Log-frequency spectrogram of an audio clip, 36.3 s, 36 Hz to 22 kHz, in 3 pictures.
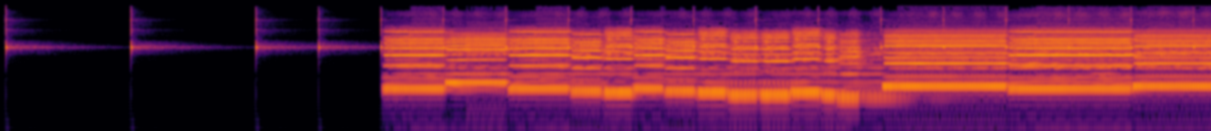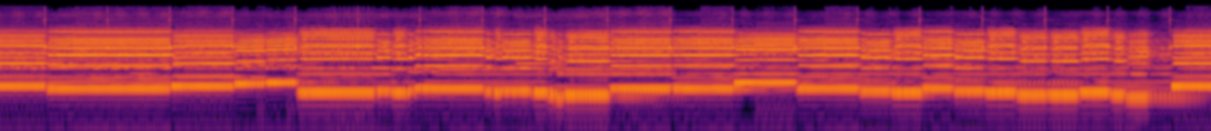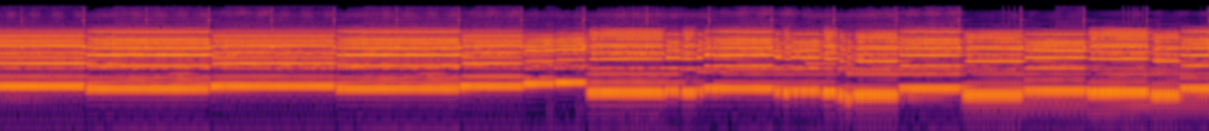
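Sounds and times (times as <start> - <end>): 
flute choir with alto flute playing a practice track: 3.8 - 36.3.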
